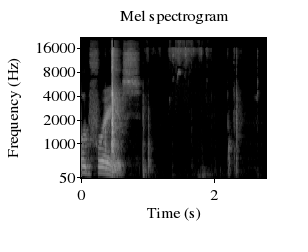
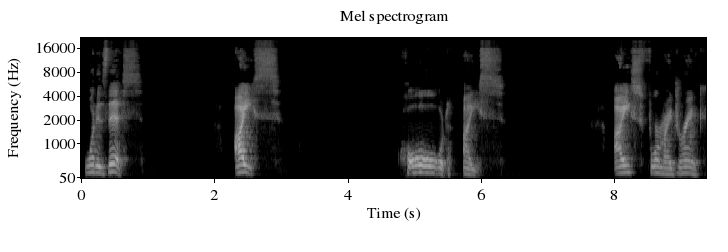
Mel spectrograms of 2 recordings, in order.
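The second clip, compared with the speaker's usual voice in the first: teacher modeling; 4 dB louder, much slower than usual. Shown as a demonstration. Therapist naming pictures with a child, lively. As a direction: coax a child to name things. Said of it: "Here's another one".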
